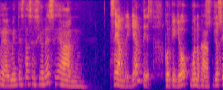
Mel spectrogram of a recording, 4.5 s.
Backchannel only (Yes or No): Yes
